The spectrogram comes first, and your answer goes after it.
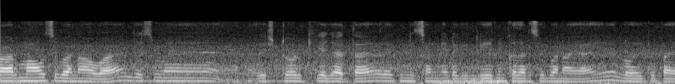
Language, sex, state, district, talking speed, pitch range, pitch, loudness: Hindi, male, Odisha, Nuapada, 195 wpm, 140-155 Hz, 145 Hz, -17 LUFS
